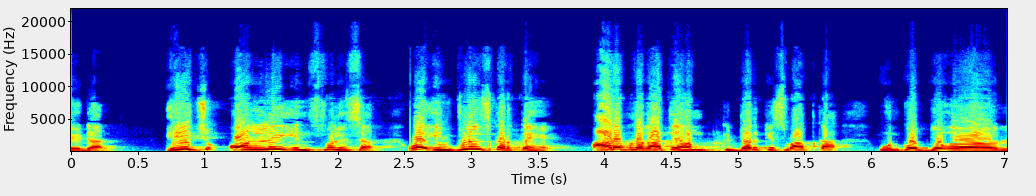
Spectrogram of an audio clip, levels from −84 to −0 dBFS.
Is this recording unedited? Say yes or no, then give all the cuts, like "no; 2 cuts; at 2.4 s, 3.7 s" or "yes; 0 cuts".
yes; 0 cuts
